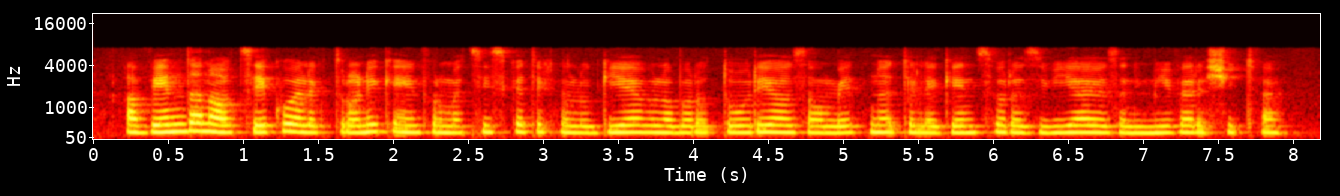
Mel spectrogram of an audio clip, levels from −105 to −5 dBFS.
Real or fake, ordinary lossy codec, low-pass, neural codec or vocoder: real; none; 7.2 kHz; none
